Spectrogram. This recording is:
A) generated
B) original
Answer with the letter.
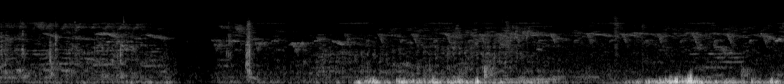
B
